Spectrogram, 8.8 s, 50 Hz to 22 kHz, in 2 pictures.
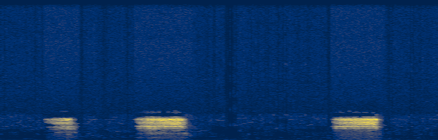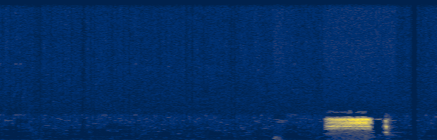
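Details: Young barn owl in a nest box before dawn, 4:06 am, 1 June 2023, with a wing display: four rasping hiss-screeches at uneven intervals, one short and three longer, a quiet gap, then a faint click near the end.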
